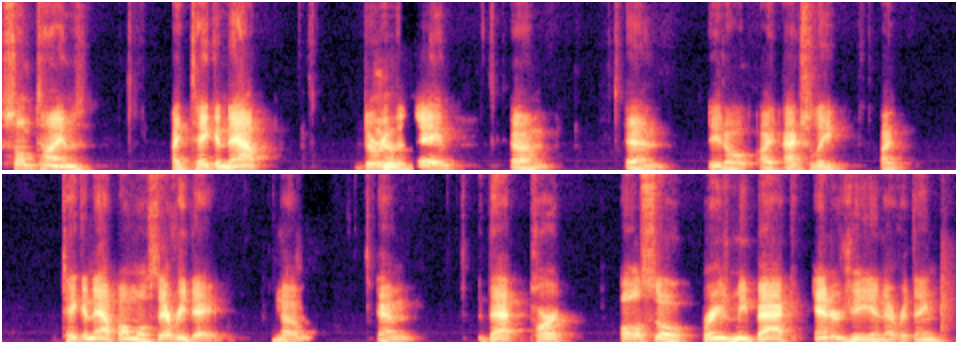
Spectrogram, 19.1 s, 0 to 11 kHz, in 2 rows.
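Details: Adult man with aphasia after a stroke 15 years earlier; he cannot read or write.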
